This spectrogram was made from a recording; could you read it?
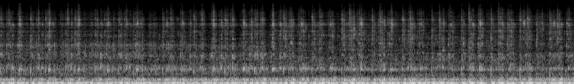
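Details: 1968 Camaro with its original 327 210 hp two-barrel V8 and Gardner dual exhaust with the factory single transverse muffler. It gives a steady, even, fairly quiet low rumble with a soft exhaust pulse and no knocks or misses; a healthy idle.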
